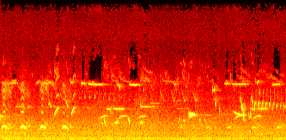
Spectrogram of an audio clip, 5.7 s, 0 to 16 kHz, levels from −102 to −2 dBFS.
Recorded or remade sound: recorded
